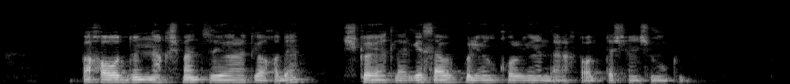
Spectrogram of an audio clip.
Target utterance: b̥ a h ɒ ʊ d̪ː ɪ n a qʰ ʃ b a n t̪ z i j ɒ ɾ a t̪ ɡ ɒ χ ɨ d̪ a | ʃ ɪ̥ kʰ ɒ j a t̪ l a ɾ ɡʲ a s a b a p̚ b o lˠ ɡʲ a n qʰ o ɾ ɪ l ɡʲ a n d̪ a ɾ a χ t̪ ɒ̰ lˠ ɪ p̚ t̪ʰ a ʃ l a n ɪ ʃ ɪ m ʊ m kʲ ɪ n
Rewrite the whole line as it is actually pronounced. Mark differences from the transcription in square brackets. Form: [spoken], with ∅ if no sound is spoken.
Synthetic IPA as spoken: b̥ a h ɒ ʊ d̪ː ɪ [nː] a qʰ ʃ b a n t̪ z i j ɒ ɾ a t̪ ɡ ɒ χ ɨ d̪ a | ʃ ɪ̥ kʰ ɒ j a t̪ l a ɾ ɡʲ a s a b a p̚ b o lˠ ɡʲ a n qʰ o ɾ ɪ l ɡʲ a n d̪ a ɾ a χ t̪ ɒ̰ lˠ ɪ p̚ t̪ʰ a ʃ l a n ɪ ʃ ɪ m ʊ m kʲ ɪ n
